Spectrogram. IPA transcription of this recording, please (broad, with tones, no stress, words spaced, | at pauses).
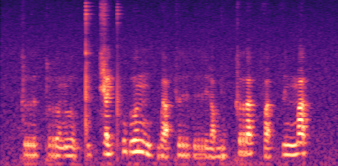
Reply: krɯ˨˩k̚pro˩˦n lu˨˩ʔ ti˨˩t̚t͡ɕa˦˥j pʰu˥˩ʔlo˥˩nŋɯ˨˩k̚ la˨˩ʔkri˨˩t̚ ri˩˦a̯bu˨˩ʔ kra˦˥t̚fa˨˩t̚ fi˧n ma˥˩t̚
